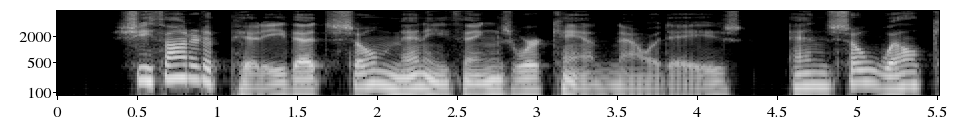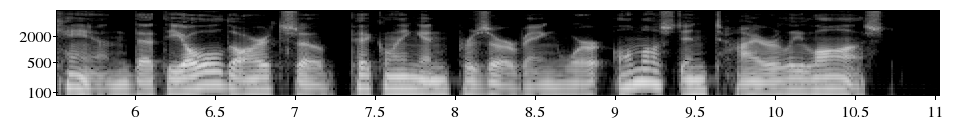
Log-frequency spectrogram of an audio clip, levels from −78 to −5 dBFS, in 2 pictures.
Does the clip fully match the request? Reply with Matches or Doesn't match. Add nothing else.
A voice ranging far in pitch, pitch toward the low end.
Matches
